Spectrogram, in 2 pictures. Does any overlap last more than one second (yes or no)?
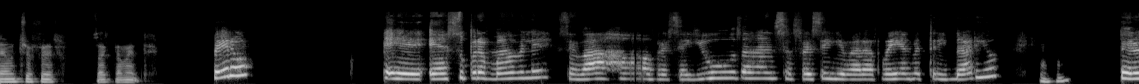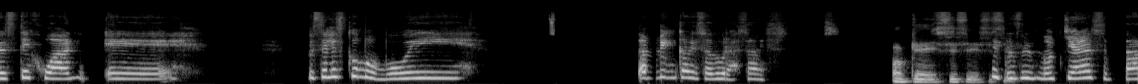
no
